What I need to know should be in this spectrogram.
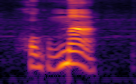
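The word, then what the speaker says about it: jogma (חכמה): La palabra sabiduría en hebreo es jogma o jogma, con acento en la A, jogma, Y Jouma y Biná, que es comprensión, corresponden a los dos hemisferios de nuestro cerebro.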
